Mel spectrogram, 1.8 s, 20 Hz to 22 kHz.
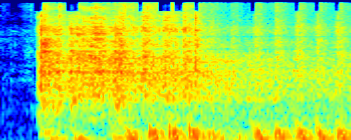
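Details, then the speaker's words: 2001 Polaris Sportsman 500 HO, flood-damaged, 784 miles, 130 hours, after cleaning mouse-nest debris from clutches: catches quickly and settles into a steady, even putter with no knocks or misses; healthy idle. "Ah, she sounds good. Get her out here, we're about to give her a whirl."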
